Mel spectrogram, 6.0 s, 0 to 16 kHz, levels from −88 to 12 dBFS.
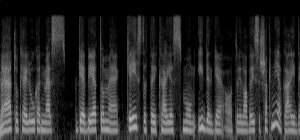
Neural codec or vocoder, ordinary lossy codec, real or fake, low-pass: codec, 16 kHz in and 24 kHz out, 0.6 kbps, FocalCodec, streaming, 2048 codes; AAC, 96 kbps; fake; 10.8 kHz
